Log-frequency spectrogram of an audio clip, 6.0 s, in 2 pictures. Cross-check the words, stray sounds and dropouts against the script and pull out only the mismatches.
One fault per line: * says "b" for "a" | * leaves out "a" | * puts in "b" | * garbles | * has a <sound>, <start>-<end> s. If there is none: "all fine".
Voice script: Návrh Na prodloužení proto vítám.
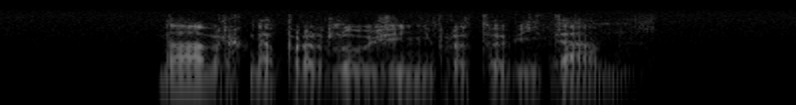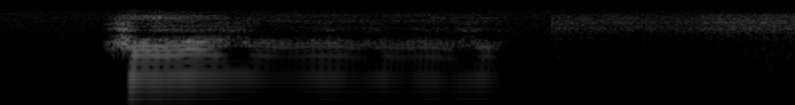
* has a laugh, 3.4-4.9 s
